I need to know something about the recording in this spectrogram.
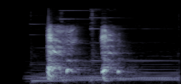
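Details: Two short, sharp coughs from an adult woman (a VTuber) during a livestream, with steady background music underneath; she mentions coughing again afterward.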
